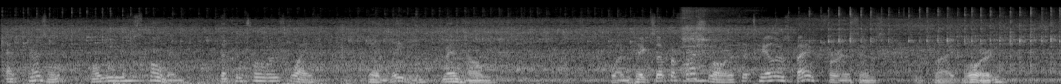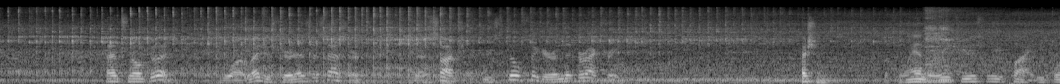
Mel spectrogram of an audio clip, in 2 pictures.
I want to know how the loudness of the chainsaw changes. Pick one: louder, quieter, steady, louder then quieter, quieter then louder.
louder.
